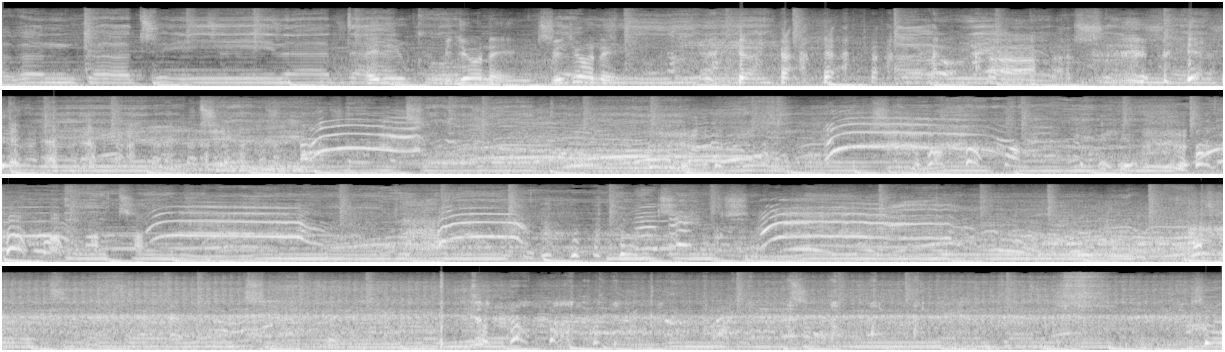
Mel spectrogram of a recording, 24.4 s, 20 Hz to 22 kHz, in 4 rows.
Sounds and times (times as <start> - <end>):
Music: 0.0 - 24.4.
